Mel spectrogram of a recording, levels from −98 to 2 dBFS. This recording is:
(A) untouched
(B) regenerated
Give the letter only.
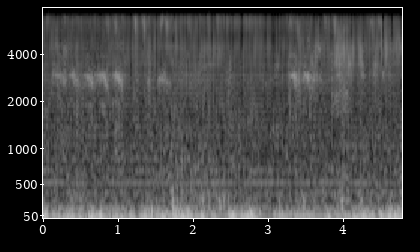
B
